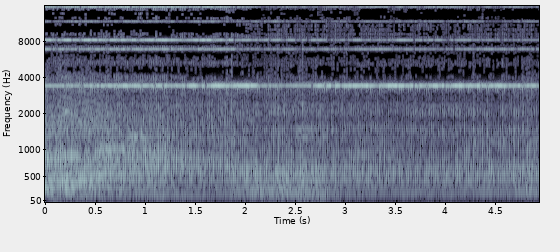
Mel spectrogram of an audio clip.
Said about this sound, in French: Faire sonner le réveil. Aïe, aïe, aïe, aïe. Ce matin, il a sonné un peu plus tôt que d'habitude.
